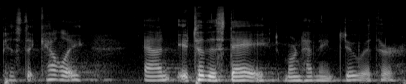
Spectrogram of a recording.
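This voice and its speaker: A woman speaks with an American accent at a moderate pace. Her tone is dark and mellow. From Colorado. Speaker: recovery speaker. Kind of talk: testimony.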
